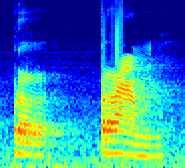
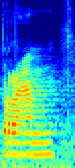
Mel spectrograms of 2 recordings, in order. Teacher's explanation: This has to be a rolled R.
